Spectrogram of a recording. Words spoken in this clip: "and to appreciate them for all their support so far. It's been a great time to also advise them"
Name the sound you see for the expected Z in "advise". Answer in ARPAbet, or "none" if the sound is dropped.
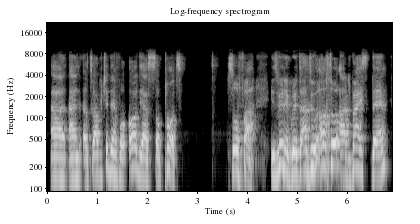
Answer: S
